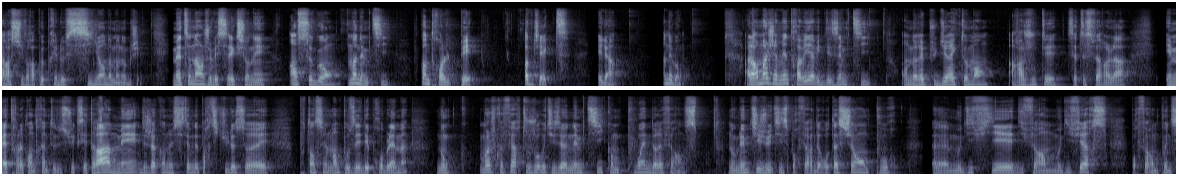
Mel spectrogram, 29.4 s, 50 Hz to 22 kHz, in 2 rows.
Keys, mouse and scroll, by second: 4.1 shift+click, 5.4 ctrl+p, 6.9 scroll down 4, 7.4-8.5 middle drag, 8.5-14.8 drag, 17.4-17.8 middle drag, 17.8 scroll up 2.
